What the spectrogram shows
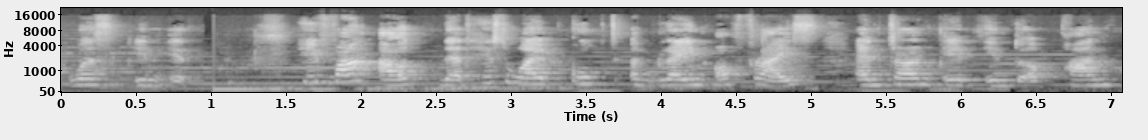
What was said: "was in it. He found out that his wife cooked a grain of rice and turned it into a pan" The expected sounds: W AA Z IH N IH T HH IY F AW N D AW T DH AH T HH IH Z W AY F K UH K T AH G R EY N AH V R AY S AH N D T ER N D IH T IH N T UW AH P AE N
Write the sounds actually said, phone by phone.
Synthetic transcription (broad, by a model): W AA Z IH N IH T HH IY F AW N D AW T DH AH T HH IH S W AY F K UH K T AH G R EY N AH F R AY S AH N T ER N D IH T IH N T UW AH P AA N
